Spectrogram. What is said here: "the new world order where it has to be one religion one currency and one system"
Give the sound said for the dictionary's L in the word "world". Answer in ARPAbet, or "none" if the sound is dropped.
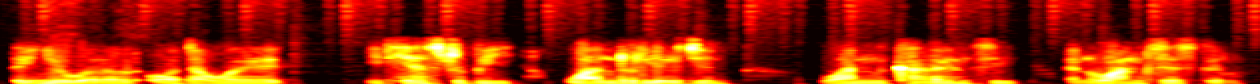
L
